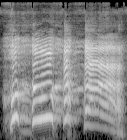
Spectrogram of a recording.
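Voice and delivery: very high, loud cackling laugh; villain laugh. Acted. Character laughs after dialogue.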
